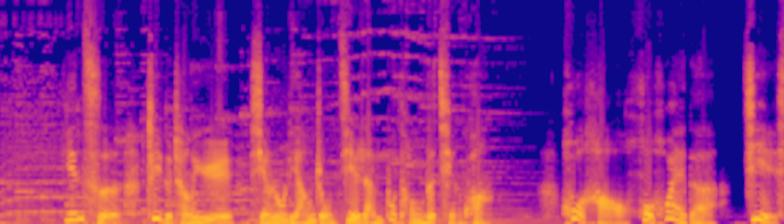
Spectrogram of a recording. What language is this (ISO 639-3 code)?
zho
